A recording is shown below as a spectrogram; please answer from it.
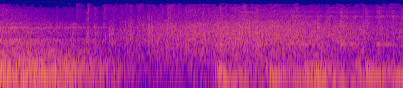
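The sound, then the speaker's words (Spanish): A studio audience claps in a large studio, a loud, dense wash of hands that stays strong and steady throughout with no break. “Suena las palmas del estudio mayor de Radio Espléndida.”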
